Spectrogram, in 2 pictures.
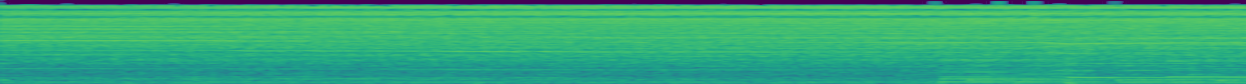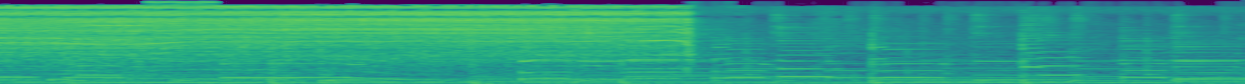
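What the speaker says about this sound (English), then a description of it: "So now it's time to go through and drill the holes for the screws." Power drill boring screw holes for cabinet knobs, a steady high whine that shifts pitch as the bit bites and ends abruptly near the close, with no talking.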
